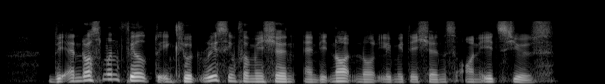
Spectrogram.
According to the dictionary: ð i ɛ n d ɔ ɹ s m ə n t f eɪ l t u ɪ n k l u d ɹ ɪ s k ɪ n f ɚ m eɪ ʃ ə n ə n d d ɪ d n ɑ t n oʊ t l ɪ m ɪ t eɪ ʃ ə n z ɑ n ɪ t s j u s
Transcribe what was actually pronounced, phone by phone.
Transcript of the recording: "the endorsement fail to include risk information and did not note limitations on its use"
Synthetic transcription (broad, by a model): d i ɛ n d ɔ s m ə n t f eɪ l t u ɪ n k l u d ɹ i s ɪ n f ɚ m eɪ ʃ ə n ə n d d ɪ d n ɑ t n oʊ t l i m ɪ t eɪ ʃ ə n s ɑ n ɪ t s j u s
